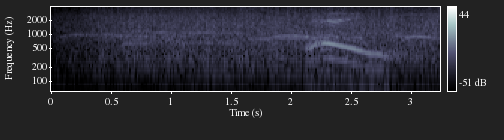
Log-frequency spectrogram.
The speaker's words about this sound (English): You got to have a virtual applause going. You stepped in the virtual building.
